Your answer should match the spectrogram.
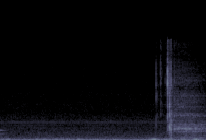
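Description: Quiet room tone with a low steady hum, and a faint click about one and a half seconds in.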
